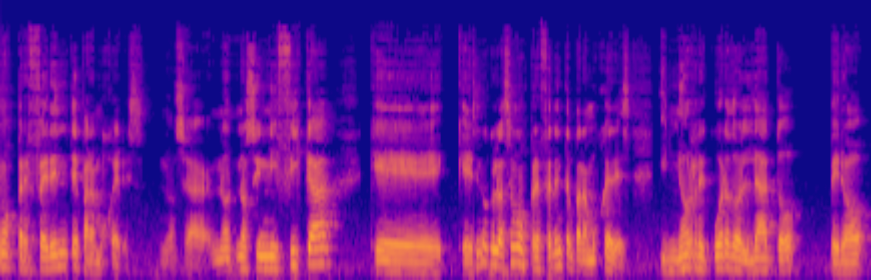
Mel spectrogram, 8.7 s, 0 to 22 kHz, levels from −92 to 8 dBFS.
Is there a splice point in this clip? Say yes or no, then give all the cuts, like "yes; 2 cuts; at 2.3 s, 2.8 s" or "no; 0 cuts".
yes; 2 cuts; at 1.6 s, 4.7 s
